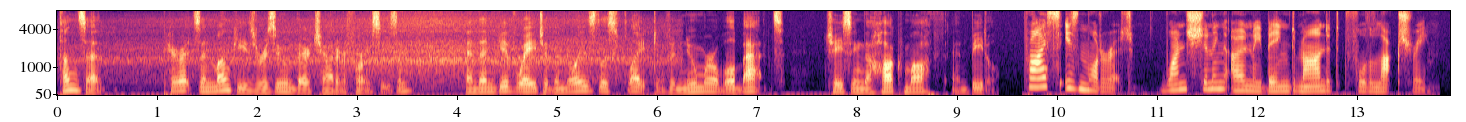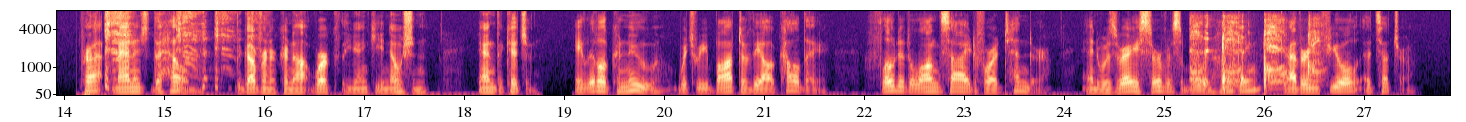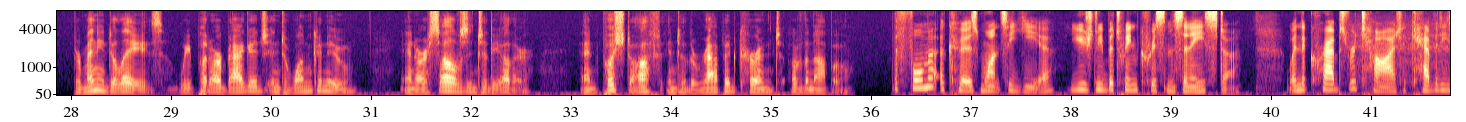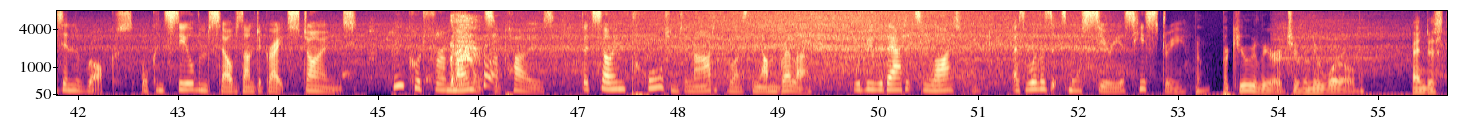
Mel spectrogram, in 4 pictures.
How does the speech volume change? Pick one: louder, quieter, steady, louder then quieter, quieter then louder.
steady.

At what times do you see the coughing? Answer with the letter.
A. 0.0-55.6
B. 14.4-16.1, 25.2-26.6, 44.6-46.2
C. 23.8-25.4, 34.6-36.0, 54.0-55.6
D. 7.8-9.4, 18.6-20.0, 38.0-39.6
B.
